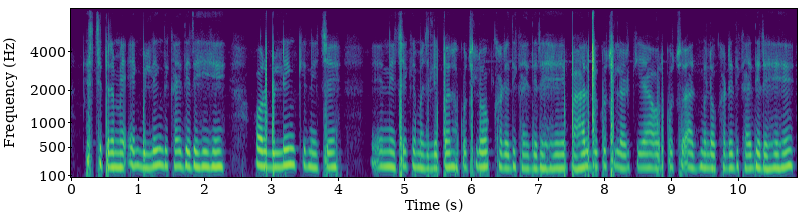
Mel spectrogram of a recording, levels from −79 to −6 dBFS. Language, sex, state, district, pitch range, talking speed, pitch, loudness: Hindi, female, Bihar, Muzaffarpur, 195-215 Hz, 205 wpm, 205 Hz, -24 LUFS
